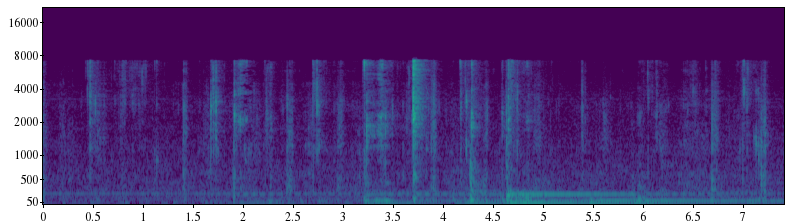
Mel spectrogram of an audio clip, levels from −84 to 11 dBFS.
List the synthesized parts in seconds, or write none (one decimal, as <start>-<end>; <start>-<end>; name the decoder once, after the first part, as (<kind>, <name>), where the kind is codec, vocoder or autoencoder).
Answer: none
